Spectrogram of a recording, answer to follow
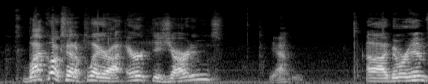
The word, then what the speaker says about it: Desjardins: Someone asked him once, like, you know, how do you pronounce your last name? Is it Desjardins or is it Desjardins? He pronounced it Desjardins. He said, because if I pronounced it Desjardins, people would think I speak French.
